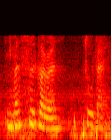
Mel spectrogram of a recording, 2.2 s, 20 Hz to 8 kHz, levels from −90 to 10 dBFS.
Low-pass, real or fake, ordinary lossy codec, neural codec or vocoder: 7.2 kHz; fake; AAC, 16 kbps; vocoder, 24 kHz, 100 mel bands, Vocos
